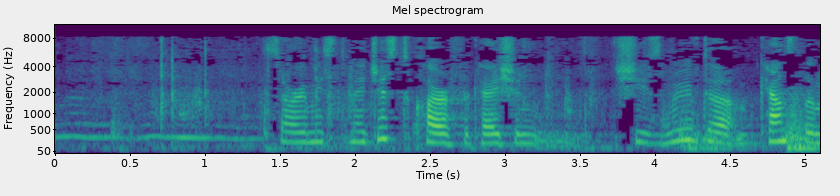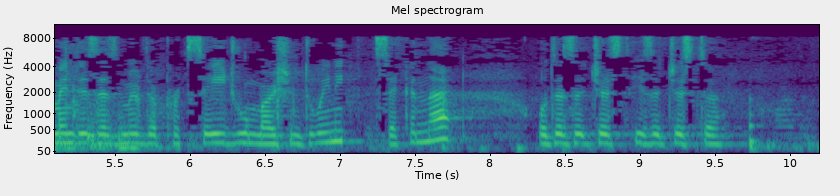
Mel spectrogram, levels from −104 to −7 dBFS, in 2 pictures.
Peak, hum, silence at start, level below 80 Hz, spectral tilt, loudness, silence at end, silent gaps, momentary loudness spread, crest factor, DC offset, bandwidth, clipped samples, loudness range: -14 dBFS; none; 0 s; -80 dBFS; -3.5 dB/octave; -36 LUFS; 0 s; none; 17 LU; 24 dB; under 0.1%; 8.8 kHz; under 0.1%; 4 LU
